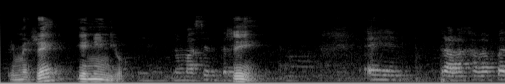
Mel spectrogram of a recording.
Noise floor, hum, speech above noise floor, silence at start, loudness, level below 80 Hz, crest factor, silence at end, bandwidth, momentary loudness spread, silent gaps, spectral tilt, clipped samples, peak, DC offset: -49 dBFS; none; 21 dB; 0.1 s; -29 LUFS; -60 dBFS; 20 dB; 0 s; 10 kHz; 23 LU; none; -6 dB/octave; under 0.1%; -8 dBFS; 6%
